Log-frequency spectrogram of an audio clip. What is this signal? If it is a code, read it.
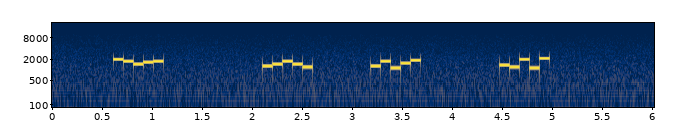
Five-tone selective call (CCIR), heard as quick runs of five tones, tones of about 100 ms. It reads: 08578 35852 38169 42011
